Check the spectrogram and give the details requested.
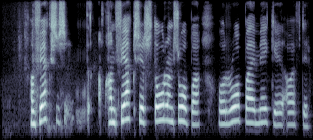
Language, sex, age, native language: Icelandic, male, 12, Icelandic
